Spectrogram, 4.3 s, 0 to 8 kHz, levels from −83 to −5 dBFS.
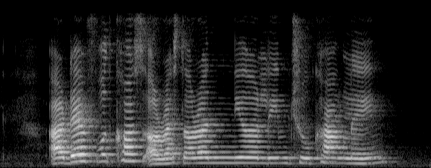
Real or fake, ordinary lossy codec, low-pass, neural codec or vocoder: real; none; 7.2 kHz; none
